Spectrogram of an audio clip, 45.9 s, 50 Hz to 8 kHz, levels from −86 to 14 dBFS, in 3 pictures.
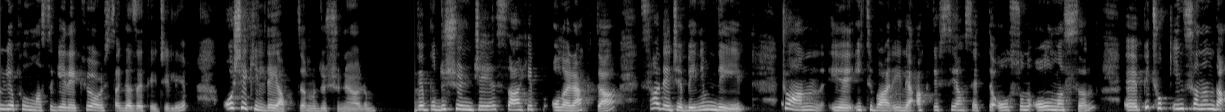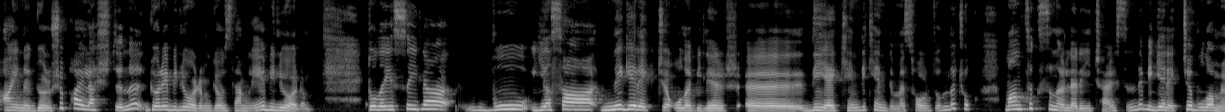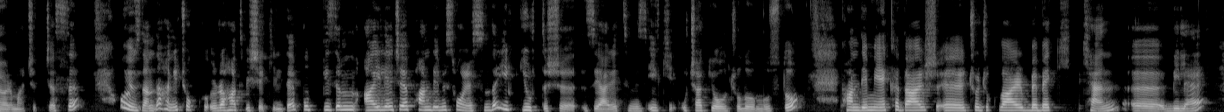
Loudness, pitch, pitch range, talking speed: -20 LUFS, 215 Hz, 180-255 Hz, 100 wpm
